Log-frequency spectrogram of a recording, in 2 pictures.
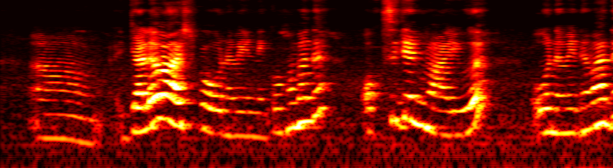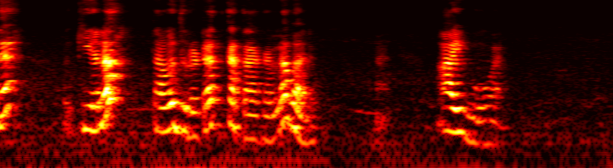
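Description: A woman speaks calmly and clearly close by.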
